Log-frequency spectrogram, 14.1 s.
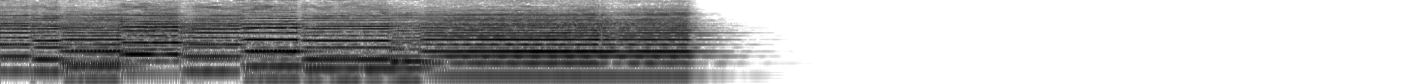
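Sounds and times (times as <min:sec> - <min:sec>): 
string trio karaoke backing track: 0:00.0 - 0:07.2.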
